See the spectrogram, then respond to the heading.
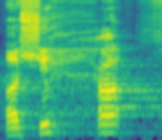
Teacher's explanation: Continue the Ha, Sakin and the Ha with the Fatha sound. Don't break your breath.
